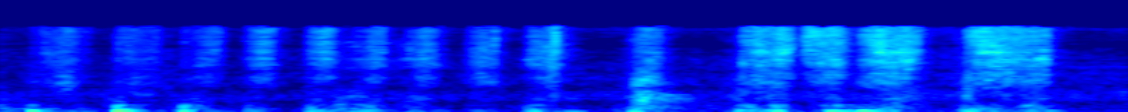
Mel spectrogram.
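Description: Decorating brush stroking wet gesso onto the side edge of a stretched canvas, a dry scratchy rubbing: quick short strokes, then longer sweeps in the second half.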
